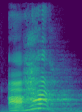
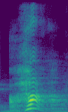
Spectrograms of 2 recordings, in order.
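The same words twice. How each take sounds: First: Accusing aha. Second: Mock triumphant queen; triumphant aha. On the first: Queen accusing. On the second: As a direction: point and pounce on it. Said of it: "You can point to him here". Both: Shown as a demonstration.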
